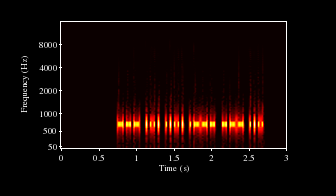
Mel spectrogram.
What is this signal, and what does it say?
Morse code, heard as a keyed tone, about 46 wpm, 700 Hz. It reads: OH5JOH
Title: DXCC-100 Call Signs - 6 Characters - Repeated 2x - 45wpm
